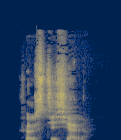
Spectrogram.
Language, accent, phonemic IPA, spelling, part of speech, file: French, France, /sɔl.sti.sjal/, solsticial, adjective, LL-Q150 (fra)-solsticial.wav
- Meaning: solstitial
